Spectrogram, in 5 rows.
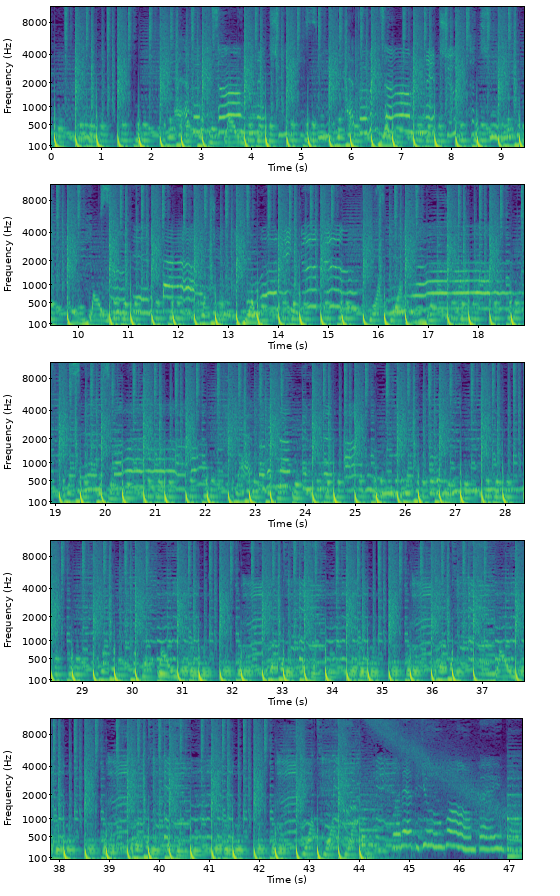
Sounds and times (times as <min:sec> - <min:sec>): Trance music: 0:00.0 - 0:47.2.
